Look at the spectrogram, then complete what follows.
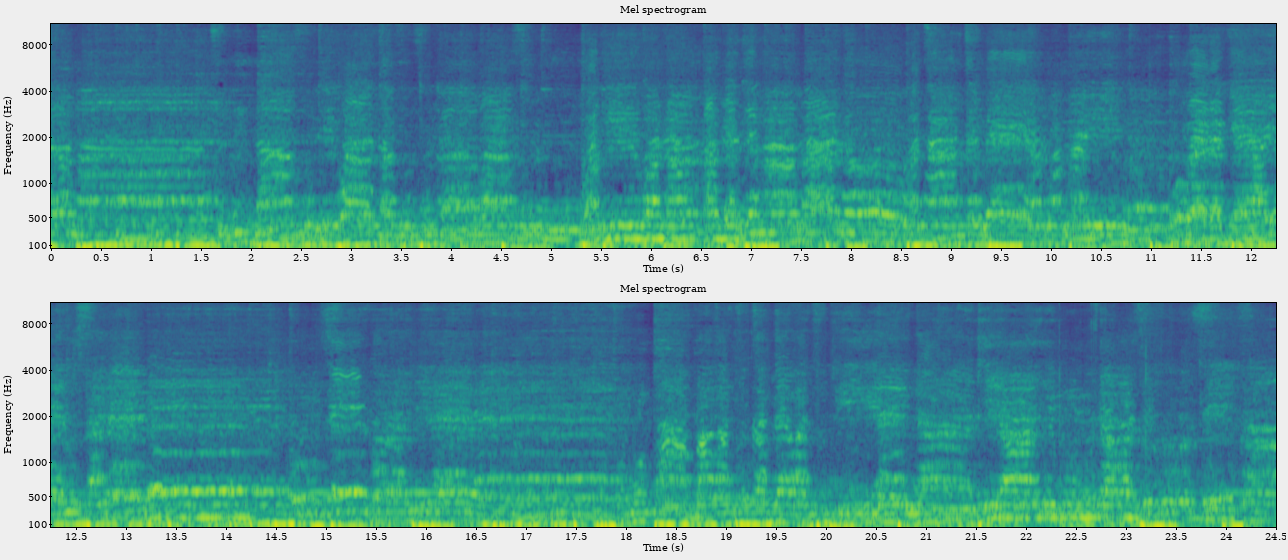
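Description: Church choir, mostly women's voices, singing a gospel song together, with a deep bass line underneath.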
